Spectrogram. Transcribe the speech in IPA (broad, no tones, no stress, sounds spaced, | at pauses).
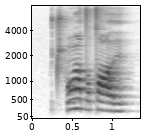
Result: t͡ʃʼ ɔ̃ ɪ̯ dˤ ə tˤ ʌ ɪ̯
